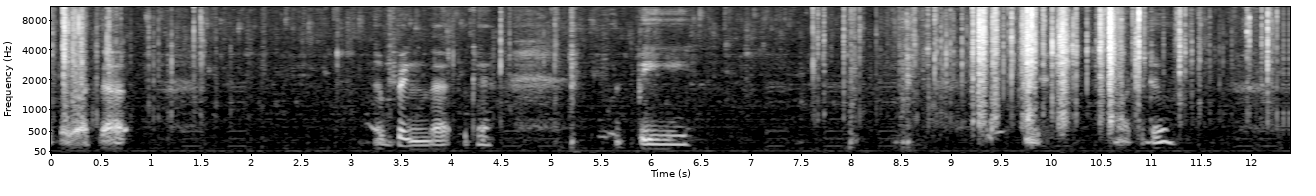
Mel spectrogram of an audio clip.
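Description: Plastic puzzle cube layers click and clack as they are twisted.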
